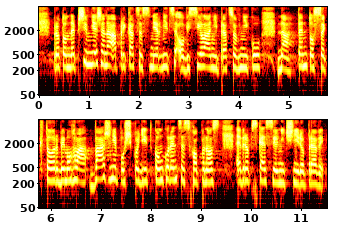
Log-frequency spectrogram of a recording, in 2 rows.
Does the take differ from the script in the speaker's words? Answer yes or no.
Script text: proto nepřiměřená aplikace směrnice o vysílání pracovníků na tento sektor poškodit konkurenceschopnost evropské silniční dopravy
yes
